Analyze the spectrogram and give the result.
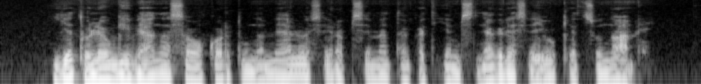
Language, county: Lithuanian, Marijampolė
